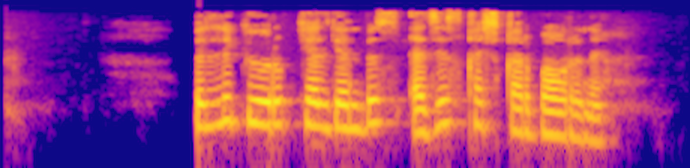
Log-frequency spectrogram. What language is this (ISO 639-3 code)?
uig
